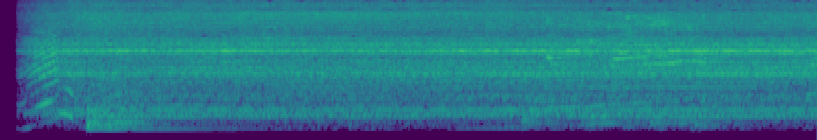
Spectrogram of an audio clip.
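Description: A steady motor hum with several fixed pitches and a hiss over it, typical of a running pump. A short rising vocal sound comes at the very start.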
